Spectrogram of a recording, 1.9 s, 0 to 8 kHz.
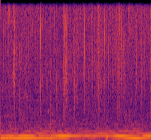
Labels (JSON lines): {"label": "biophony, midshipman", "recorder": "SoundTrap 500"}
